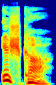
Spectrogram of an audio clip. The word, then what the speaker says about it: uisce: got shortened to just yisha pronounced ishka when the English got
